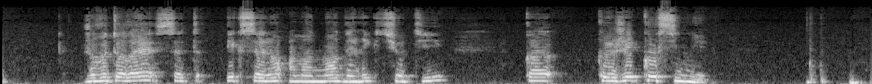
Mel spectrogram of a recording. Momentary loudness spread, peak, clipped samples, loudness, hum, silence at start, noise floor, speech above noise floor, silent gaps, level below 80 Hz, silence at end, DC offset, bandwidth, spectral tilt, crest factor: 16 LU; 0 dBFS; under 0.1%; -9 LUFS; none; 0.05 s; -41 dBFS; 33 dB; none; -30 dBFS; 0 s; under 0.1%; over 20 kHz; -4.5 dB/octave; 10 dB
